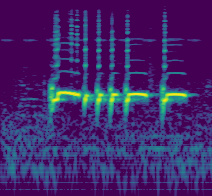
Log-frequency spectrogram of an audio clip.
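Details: Perkutut putih, a white zebra dove, sings one clear phrase on a master recording: a rising coo, three short clipped beats, a long held note, then a final rising coo.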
